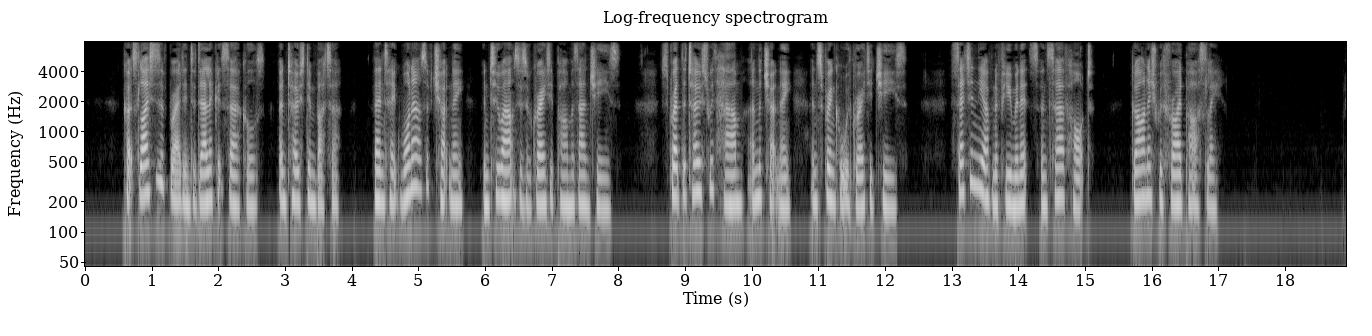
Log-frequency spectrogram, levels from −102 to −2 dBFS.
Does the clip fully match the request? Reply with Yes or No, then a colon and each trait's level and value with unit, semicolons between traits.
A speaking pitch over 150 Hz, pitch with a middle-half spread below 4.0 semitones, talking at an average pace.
Yes: high, 190 Hz; average, 2.8 semitones; average, 160 wpm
